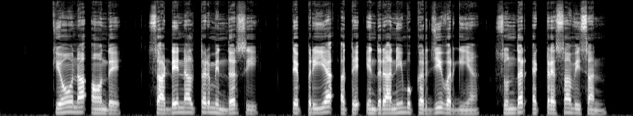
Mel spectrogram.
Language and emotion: Punjabi, neutral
